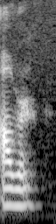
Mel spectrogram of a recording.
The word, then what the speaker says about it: hour: A a hour 쓰면 안 되고 on hour. 그래서 on hour 얘만 좀 잘 기억을 해 주시면 좋을 거 같아. on hour. 어 시간을 쓸 때는 이제음을 쓴다. 발음이 H가 발음이 안 나요.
